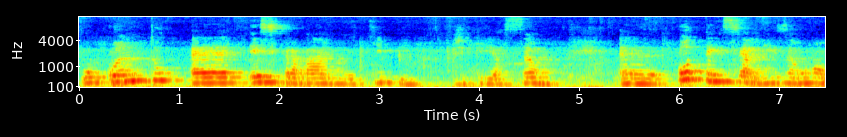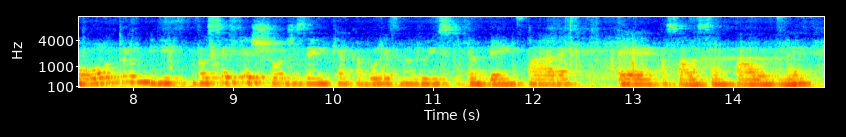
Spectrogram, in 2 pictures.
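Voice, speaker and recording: A woman's voice: medium pitch, measured pace, dark tone, slight background noise. Woman moderating in an echoey hall. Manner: hesitant, many fillers, conversational. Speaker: panel moderator. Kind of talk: seminar panel moderation. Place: large hall with stage. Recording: echoey hall, far from mic.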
